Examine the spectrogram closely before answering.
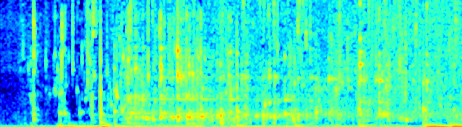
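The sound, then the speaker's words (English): Fizzy liquid pours from a can of Pepsi, a soft, steady trickle and splash of soda that runs for about two seconds, with a few low thumps near the end. “Go ahead, crack open a Pepsi.”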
